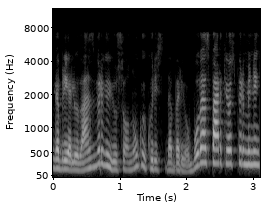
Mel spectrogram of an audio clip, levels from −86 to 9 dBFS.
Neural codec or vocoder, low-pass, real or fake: none; 7.2 kHz; real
